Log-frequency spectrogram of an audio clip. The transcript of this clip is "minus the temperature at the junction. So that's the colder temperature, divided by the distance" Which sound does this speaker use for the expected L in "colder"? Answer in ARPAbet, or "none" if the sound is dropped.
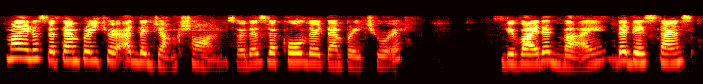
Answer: L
